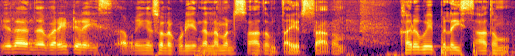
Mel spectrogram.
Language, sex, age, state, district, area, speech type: Tamil, male, 60+, Tamil Nadu, Tiruppur, rural, spontaneous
